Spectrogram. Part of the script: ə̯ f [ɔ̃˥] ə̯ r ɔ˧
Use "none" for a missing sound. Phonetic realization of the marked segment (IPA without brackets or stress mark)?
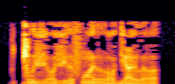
ɔ̃˥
